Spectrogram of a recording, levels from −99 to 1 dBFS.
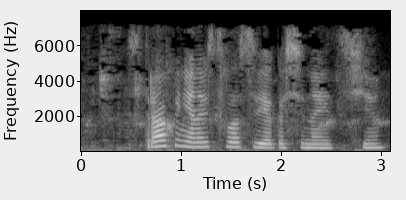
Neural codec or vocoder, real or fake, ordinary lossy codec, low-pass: none; real; MP3, 32 kbps; 7.2 kHz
